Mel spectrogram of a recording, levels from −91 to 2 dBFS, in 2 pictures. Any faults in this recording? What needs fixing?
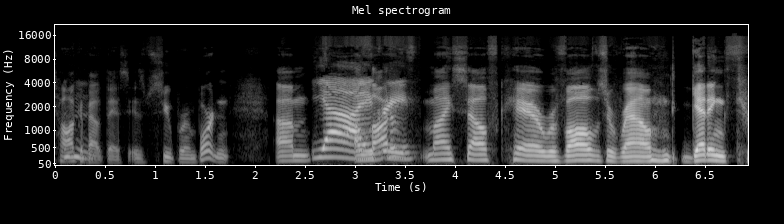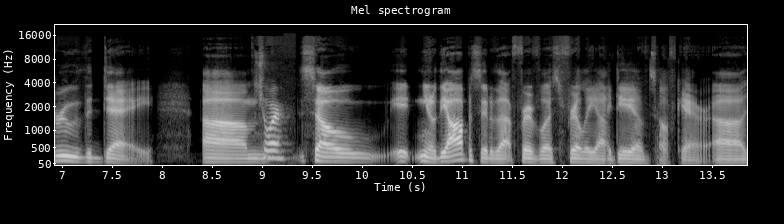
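Automatic gain rising at 0.05–1.56 s (about 3 dB) and 2.2–6.38 s (about 14 dB, ending just before "through the day"). The gain control slowly lifts speech and background together. Set a proper input level so the gain control has no reason to climb.

Repeated packet loss (robotic sound) at 12.15–13.37 s, right after "opposite of that frivolous". There are five short holes, the longest 40 ms, each patched by stretching the preceding sound, which gives a choppy, robotic stretch. Add forward error correction and a deeper jitter buffer on the network path.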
